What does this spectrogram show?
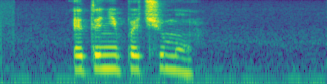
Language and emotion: Russian, neutral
